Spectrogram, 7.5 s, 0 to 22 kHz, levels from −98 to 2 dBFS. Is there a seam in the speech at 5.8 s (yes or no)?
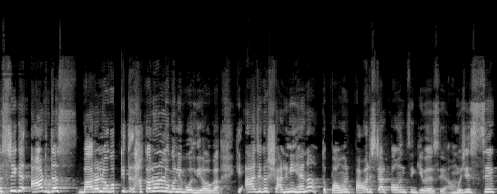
no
